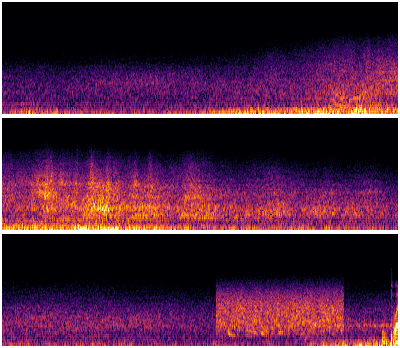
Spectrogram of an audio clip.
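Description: A heavy airliner coming in to land at Heathrow Airport, its engine roar building and swelling to a broad, loud rumble near the middle before easing off, with a distant, steady background drone and faint talk.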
